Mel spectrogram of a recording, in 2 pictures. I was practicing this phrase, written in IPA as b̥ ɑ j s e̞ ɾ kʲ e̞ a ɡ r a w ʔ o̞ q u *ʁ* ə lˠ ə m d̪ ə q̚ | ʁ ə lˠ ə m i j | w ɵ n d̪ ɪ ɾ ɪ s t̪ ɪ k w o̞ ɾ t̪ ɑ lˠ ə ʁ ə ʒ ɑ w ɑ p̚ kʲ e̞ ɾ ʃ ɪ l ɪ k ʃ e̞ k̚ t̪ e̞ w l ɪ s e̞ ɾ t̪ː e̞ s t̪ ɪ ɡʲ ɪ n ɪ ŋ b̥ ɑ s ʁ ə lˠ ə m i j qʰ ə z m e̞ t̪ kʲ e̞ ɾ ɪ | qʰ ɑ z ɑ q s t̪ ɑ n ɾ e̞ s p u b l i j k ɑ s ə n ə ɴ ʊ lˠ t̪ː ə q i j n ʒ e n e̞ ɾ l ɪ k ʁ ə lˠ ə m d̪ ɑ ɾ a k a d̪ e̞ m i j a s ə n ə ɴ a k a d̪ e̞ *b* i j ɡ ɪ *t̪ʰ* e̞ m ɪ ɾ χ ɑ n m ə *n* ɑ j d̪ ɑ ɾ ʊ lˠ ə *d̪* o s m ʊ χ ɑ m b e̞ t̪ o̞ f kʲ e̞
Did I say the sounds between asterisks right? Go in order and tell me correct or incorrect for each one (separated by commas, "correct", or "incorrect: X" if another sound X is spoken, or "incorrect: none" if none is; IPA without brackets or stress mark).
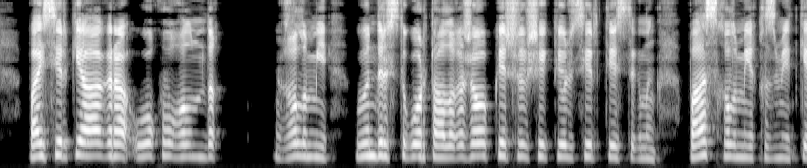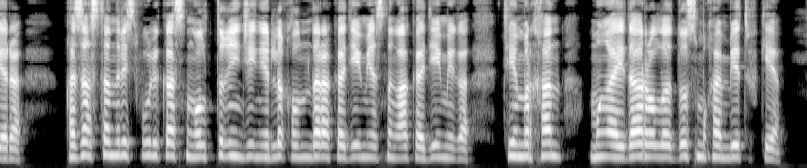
correct, incorrect: m, correct, incorrect: ɴ, correct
